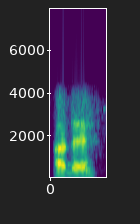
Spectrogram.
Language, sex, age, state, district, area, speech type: Malayalam, male, 18-30, Kerala, Kottayam, rural, conversation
